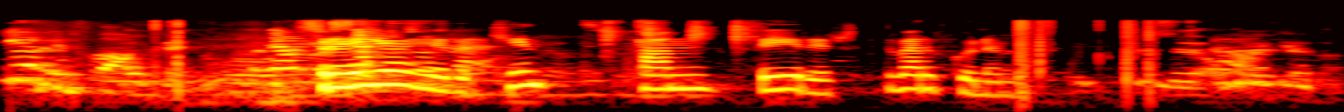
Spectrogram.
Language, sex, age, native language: Icelandic, female, 30-39, Icelandic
